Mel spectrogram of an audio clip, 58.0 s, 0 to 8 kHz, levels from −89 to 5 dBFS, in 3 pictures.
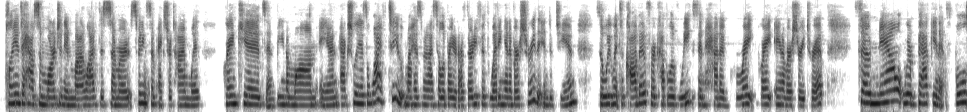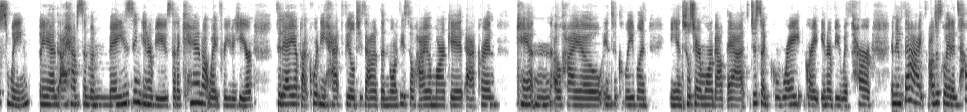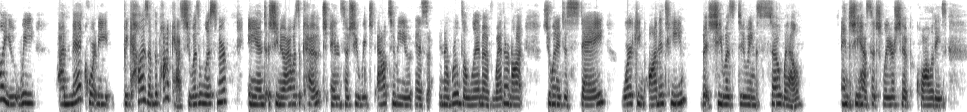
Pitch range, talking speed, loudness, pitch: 195-235 Hz, 180 wpm, -14 LUFS, 210 Hz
